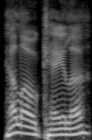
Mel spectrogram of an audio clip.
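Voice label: "hello", male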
